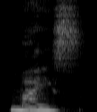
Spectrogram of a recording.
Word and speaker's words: mas: This mas, sometimes, depending on the speaker, is pronounced as mais.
